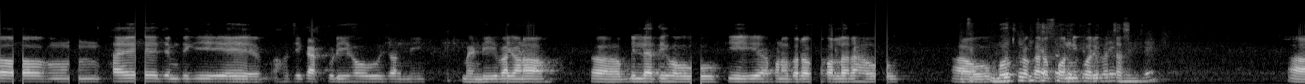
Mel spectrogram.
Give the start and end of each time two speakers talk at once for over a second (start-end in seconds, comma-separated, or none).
9.6-11.4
